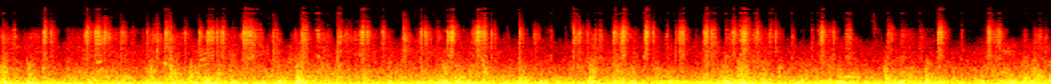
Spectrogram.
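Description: Steady low rumble of a railway passenger coach rolling along the track, heard from inside the carriage.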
